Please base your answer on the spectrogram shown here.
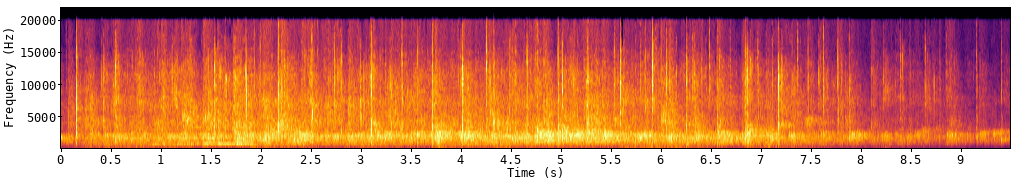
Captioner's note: applause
